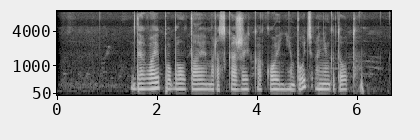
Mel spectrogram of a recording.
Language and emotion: Russian, neutral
